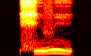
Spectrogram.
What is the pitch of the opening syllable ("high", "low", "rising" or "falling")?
low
